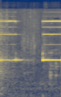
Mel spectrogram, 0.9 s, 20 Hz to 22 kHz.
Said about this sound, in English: This is only going to take about 10 seconds in the microwave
